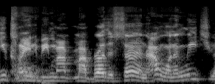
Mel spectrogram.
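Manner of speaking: put-on disbelieving tone. Retelling his aunt calling him up to meet him, imitating Aunt Tot's disbelief. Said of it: "the disbelief in her voice".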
